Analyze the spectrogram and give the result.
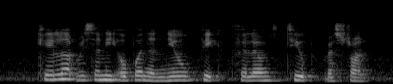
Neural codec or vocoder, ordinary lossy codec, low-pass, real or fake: vocoder, 22.05 kHz, 80 mel bands, WaveNeXt; none; 7.2 kHz; fake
